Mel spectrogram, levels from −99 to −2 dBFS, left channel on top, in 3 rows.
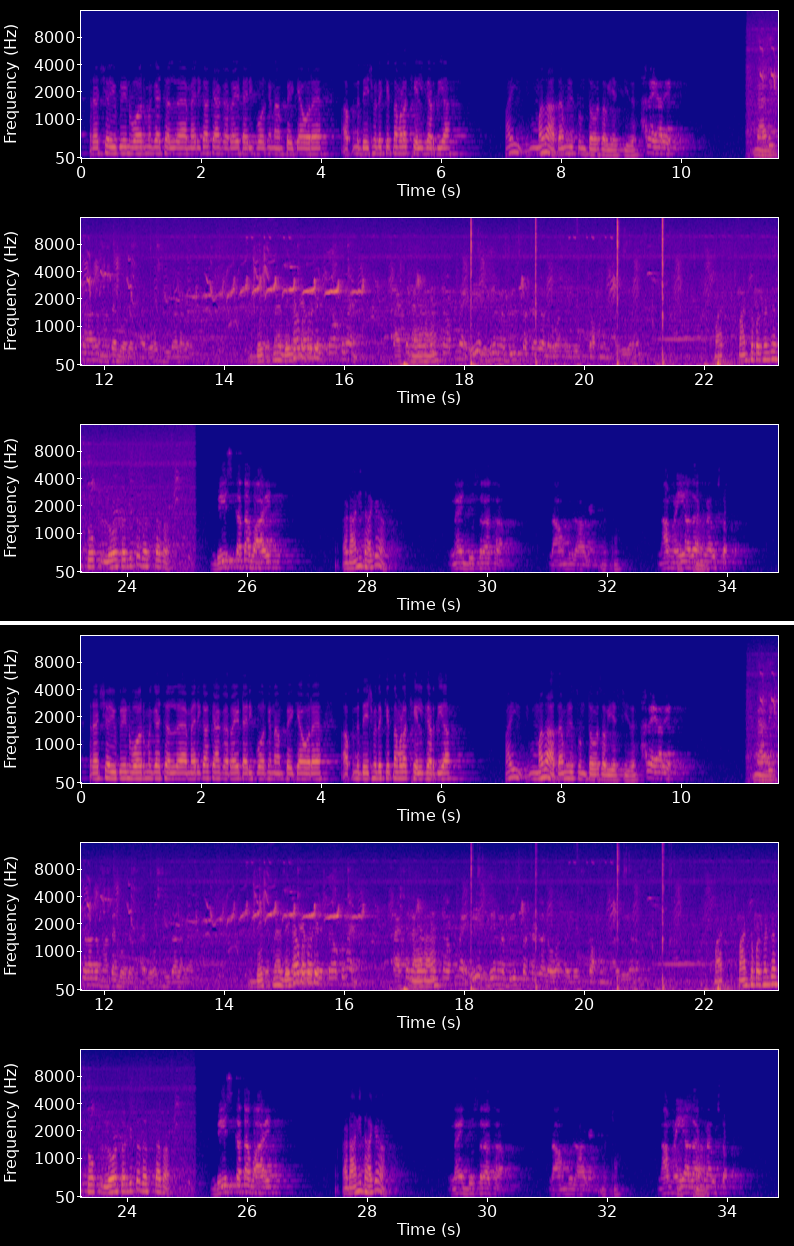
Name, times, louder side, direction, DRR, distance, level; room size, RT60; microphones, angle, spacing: voice 1, 0.1-4.0 4.3-6.2 7.1-9.3 11.2-11.6 14.4-15.6 17.1-17.6 22.2-24.7 27.6-28.3 31.9-32.2 33.2-33.7, right 3 dB, 80° right, 7 dB, 1.1 m, -48 dB
voice 2, 9.3-9.9 11.3-13.7 14.6-16.2 16.8-21.0 25.4-26.5 29.4-30.3 31.0-31.8 32.9-34.0, right 1 dB, 40° right, 3 dB, 4.8 m, -53 dB
sound 1, 11.1-25.1, left 4 dB, 20° left, 0.8 m, -54 dB
sound 2, 12.0-14.0 14.6-14.8 15.2-15.4 15.9-16.3 16.9-17.1, left 1 dB, 5° left, 8.0 m, -68 dB
sound 3, 16.8-22.3, left 5 dB, 85° left, 1.2 m, -50 dB
27.5 x 22.0 x 6.7 m, 0.81 s
head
